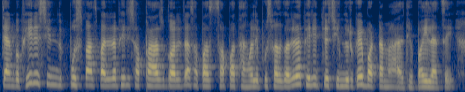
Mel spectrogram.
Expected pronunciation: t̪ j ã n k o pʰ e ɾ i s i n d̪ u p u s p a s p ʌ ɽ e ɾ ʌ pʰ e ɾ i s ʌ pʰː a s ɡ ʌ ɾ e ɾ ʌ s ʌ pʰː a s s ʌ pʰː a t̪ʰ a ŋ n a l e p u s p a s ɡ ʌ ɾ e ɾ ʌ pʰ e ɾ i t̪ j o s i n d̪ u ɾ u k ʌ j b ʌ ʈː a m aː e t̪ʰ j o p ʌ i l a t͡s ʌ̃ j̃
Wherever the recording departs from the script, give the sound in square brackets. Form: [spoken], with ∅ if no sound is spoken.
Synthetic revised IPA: t̪ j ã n k o pʰ e ɾ i s i n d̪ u p u s p a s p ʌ [ɾ] e ɾ ʌ pʰ e ɾ i s ʌ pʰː a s ɡ ʌ ɾ e ɾ ʌ s ʌ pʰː a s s ʌ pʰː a t̪ʰ a ŋ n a l e p u s p a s ɡ ʌ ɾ e ɾ ʌ pʰ e ɾ i t̪ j o s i n d̪ u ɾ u k ʌ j b ʌ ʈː a m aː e t̪ʰ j o p ʌ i l a t͡s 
